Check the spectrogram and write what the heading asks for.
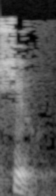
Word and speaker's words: shew: Show, S-H-O-W, they spelled it S-H-E-W, and they pronounced it shoe.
